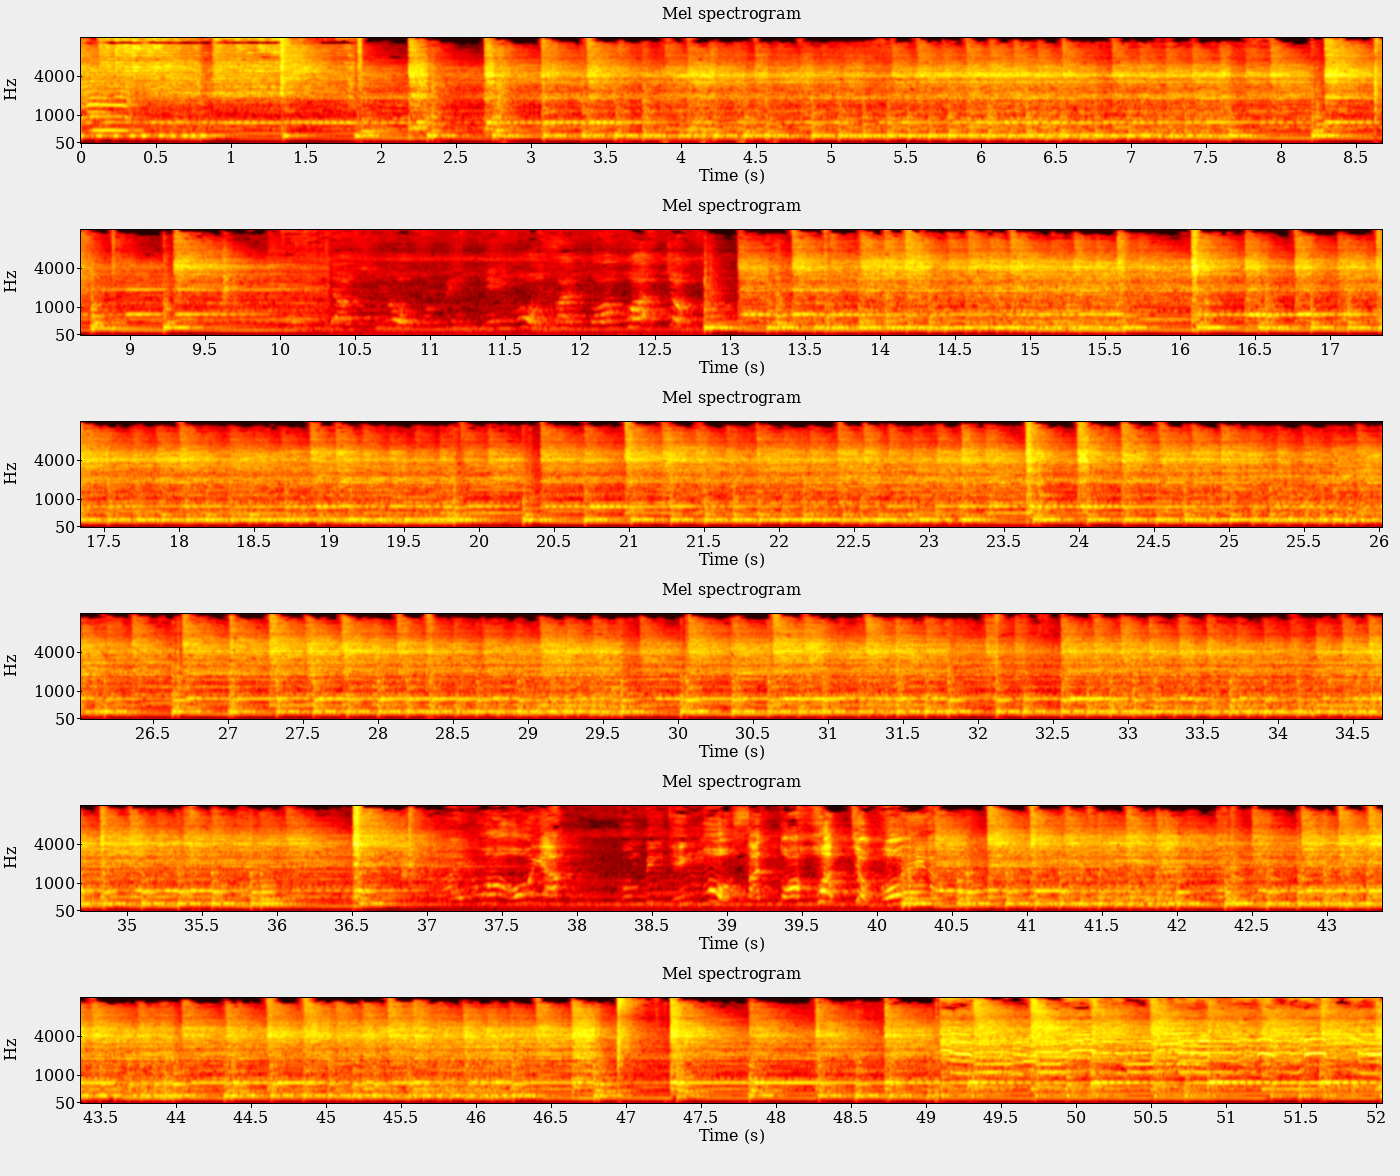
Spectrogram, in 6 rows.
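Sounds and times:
brass gong ringing: 0.0s - 2.4s
drum roll: 0.0s - 10.7s, 12.5s - 52.0s.

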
